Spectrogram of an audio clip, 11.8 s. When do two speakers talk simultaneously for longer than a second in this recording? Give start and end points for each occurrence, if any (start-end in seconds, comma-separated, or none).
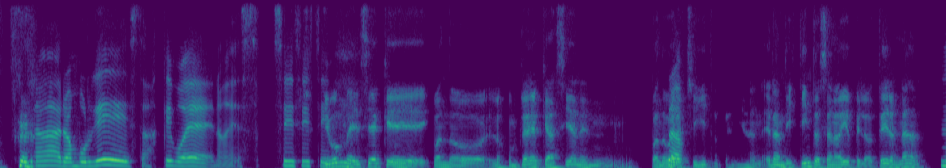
none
